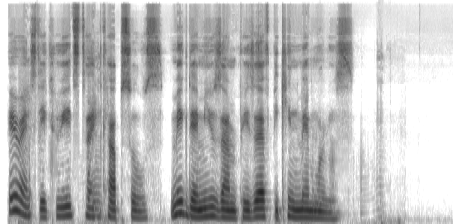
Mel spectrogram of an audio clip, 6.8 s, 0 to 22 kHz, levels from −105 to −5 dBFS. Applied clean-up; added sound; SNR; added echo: neural mask model DeepFilterNet 3.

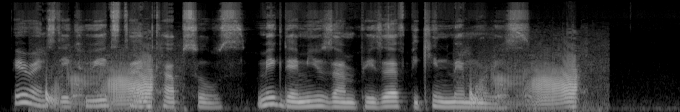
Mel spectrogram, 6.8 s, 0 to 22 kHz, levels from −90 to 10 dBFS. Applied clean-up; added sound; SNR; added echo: none; Fart; -1 dB; none.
